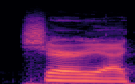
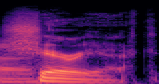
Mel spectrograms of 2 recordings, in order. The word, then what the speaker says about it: Sheryak: Sheryak. It's Sheryak. Yeah. Okay. Cher, the singer. Yes. The letter E and yak. Okay.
